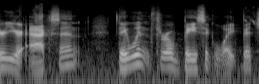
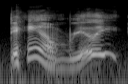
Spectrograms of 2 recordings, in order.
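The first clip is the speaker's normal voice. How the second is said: high-pitched, incredulous mock reaction; high retold "no way" astonishment; retold surprise; 9 semitones higher, much slower than usual. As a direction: act out being taken aback, pitched way up. Retold reaction to friend's correction.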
